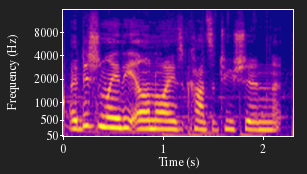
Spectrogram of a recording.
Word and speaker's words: Illinois: When Congress admitted Illinois, oh my god, I always forget how to say it. Illinois. No S.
